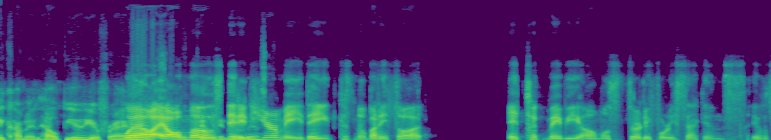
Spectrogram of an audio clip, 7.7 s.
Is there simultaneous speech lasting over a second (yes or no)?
yes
